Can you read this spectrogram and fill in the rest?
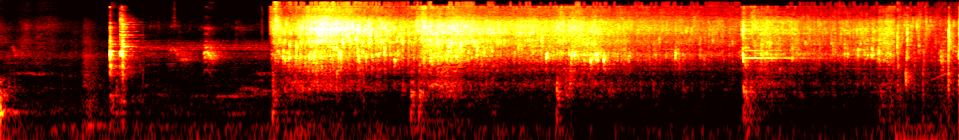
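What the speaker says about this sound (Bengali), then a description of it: "আমার ডিমটা সুন্দর করে লাল লাল করে ভাজা হয়ে গিয়েছে" Eggs frying in hot oil seasoned with salt and turmeric for a Bengali egg curry; after a few quiet clicks, a loud, steady sizzle bursts in and continues close by, with occasional pops.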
